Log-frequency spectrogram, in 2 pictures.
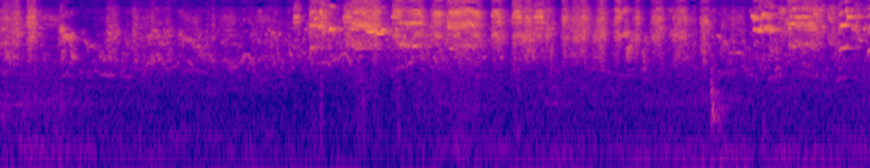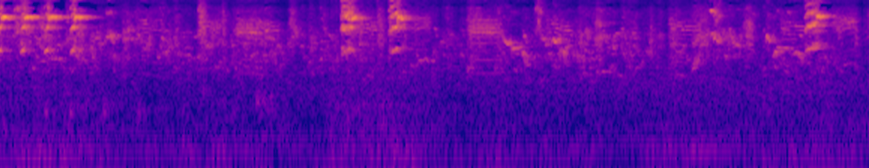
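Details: Zebra finches in an aviary giving rapid, high, thin chirps and nasal calls, many overlapping in dense bursts, with rubbing and rustling noises and wing flutters throughout.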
